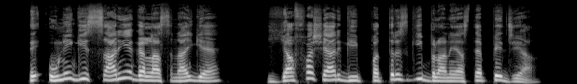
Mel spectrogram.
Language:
Dogri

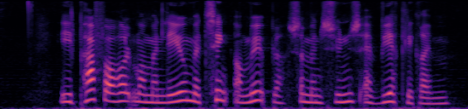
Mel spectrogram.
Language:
Danish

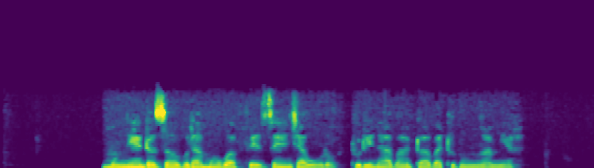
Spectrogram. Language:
Ganda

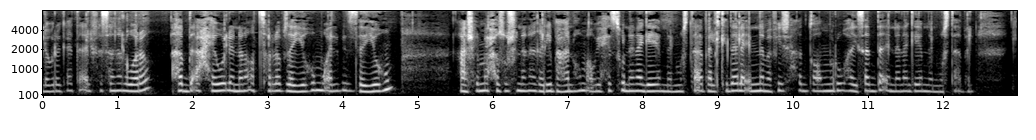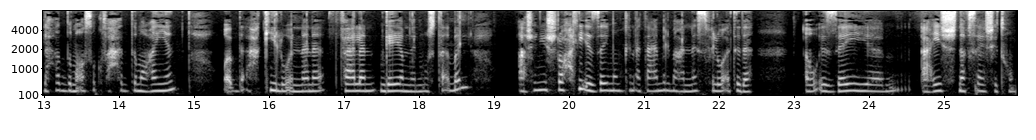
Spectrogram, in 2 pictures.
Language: Egyptian Arabic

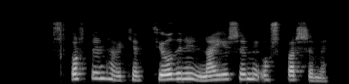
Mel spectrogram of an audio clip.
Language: Icelandic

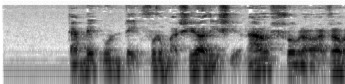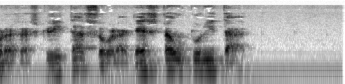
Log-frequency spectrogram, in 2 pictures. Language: Catalan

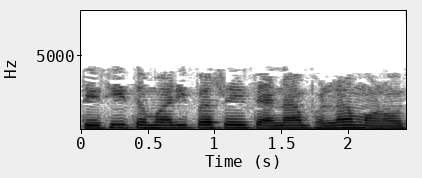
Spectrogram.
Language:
Gujarati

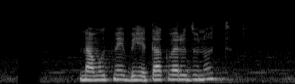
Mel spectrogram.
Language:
Sinhala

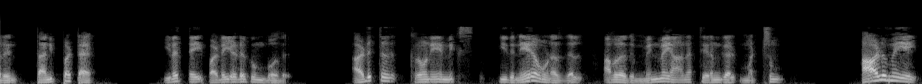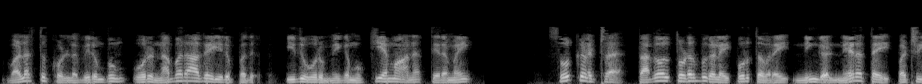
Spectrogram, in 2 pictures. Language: Tamil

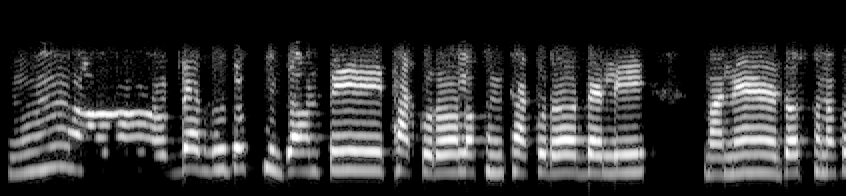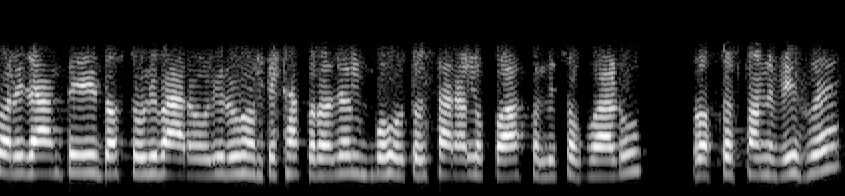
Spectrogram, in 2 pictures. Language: Odia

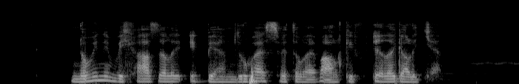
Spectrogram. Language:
Czech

